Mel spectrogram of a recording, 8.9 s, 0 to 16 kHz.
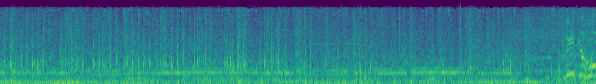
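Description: A horse in the video game Witcher 3 gallops with rapid, steady clip-clop hoofbeats throughout, alongside game sounds and a brief whinny near the end.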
